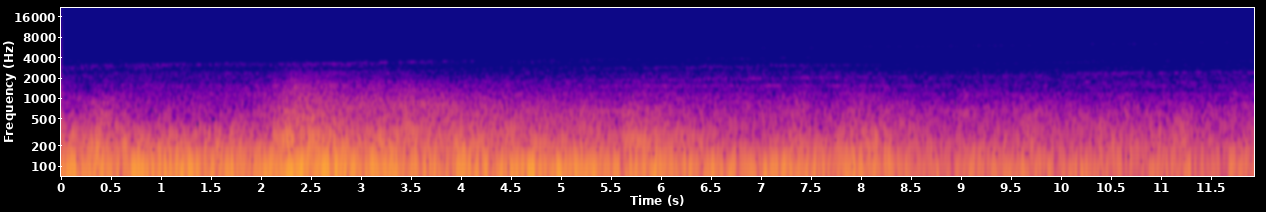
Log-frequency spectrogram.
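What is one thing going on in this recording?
A spaceship engine rumbles low and steady, slowly growing quieter.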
